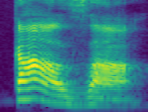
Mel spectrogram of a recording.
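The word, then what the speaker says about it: casa: যদি শব্দের মধ্যে দুটি ভোকালে এর মাঝখানে এসে থাকে তবে এস এর উচ্চারণ জ এর মত হয়।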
